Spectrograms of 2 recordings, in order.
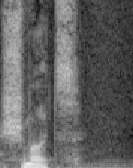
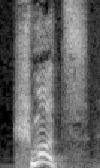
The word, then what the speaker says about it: schmutz: like to talk about schmutz schmutz is a Yiddish word that means dirt d u RT or grime properly pronounced it should rhyme with puts and cuts it sometimes spelled schmutz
